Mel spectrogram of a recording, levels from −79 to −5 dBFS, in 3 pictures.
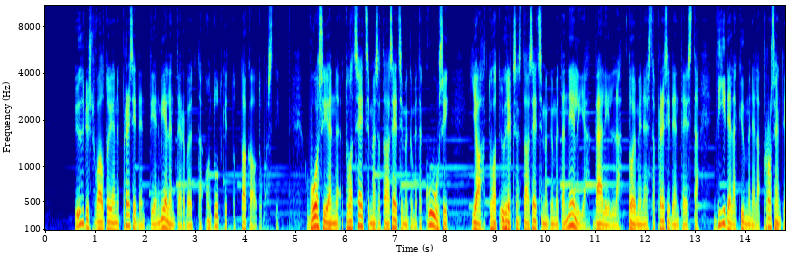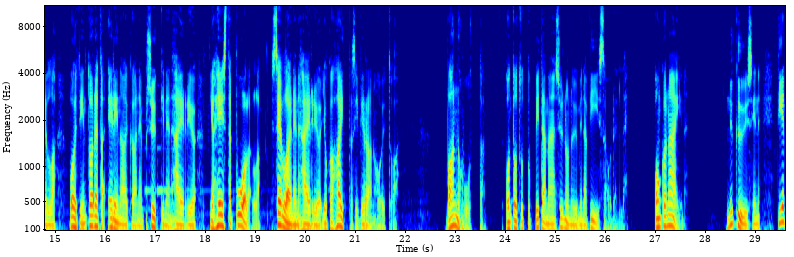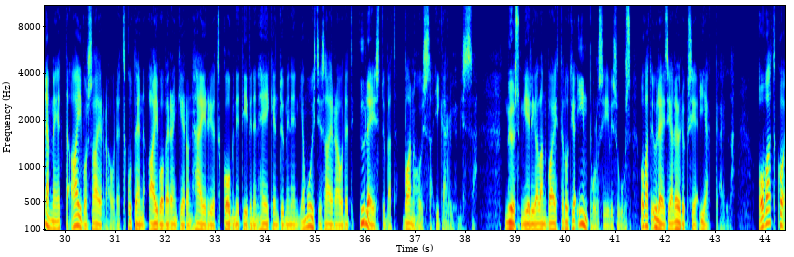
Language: Finnish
